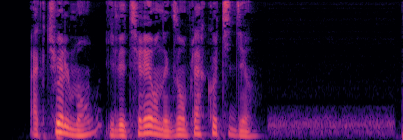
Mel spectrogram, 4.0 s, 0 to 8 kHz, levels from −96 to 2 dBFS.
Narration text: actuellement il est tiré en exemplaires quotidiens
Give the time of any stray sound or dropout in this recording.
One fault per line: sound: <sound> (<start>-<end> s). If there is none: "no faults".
no faults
